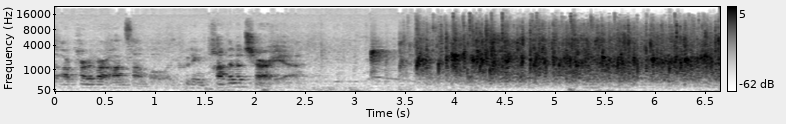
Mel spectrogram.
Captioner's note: audience applauding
